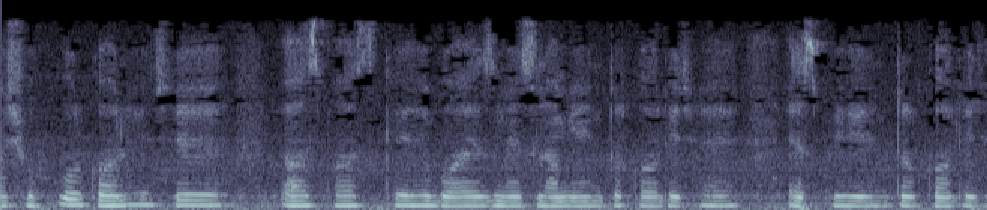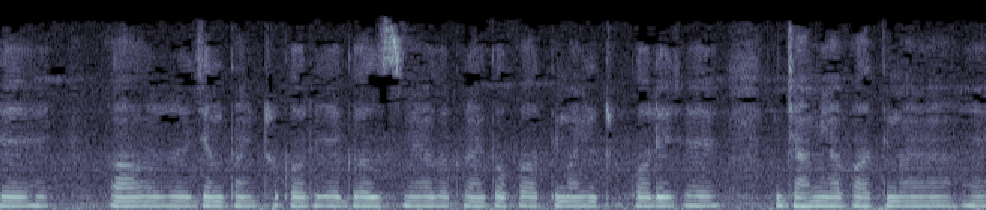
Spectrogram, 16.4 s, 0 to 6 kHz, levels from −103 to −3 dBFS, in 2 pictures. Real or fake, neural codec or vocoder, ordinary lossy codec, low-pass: real; none; MP3, 24 kbps; 5.4 kHz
